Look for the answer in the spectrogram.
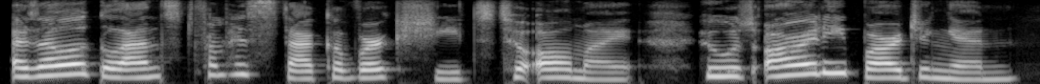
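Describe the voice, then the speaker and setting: A woman's voice: high-pitched, animated, moderate pace, a little mellow, no echo, studio quality. A woman reading fan fiction aloud as scripted narration.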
